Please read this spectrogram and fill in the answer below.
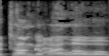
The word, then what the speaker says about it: Tagovailoa: It's like Tua Tagovailoa, where there's no N in the name, but there's an N when it's pronounced. – So the N is a G.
